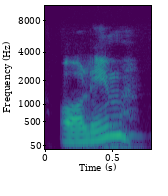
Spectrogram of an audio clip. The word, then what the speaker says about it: olim: Olim se escreve, né, grafado com O-L-I-M, um M bastante pronunciável, final, olim, outrora.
